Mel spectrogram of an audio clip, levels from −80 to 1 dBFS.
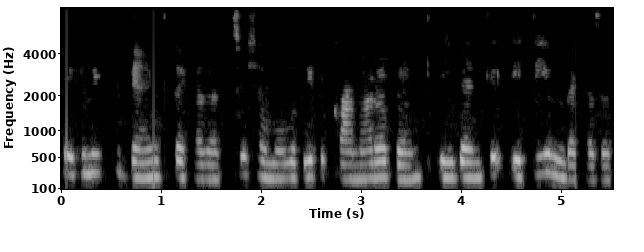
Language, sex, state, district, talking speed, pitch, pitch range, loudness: Bengali, female, West Bengal, Jalpaiguri, 160 wpm, 215 Hz, 200-235 Hz, -30 LUFS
